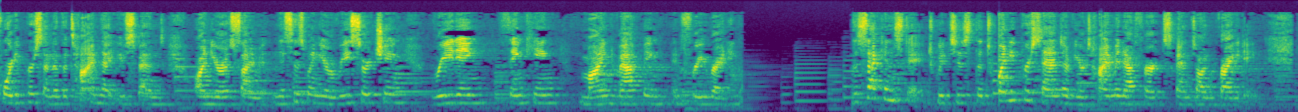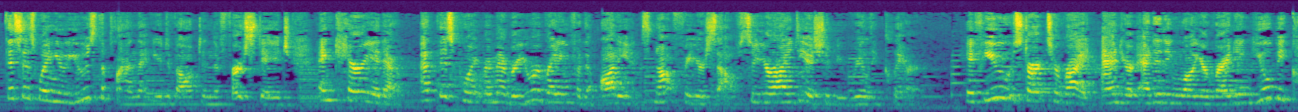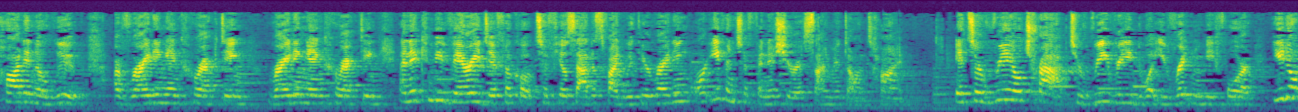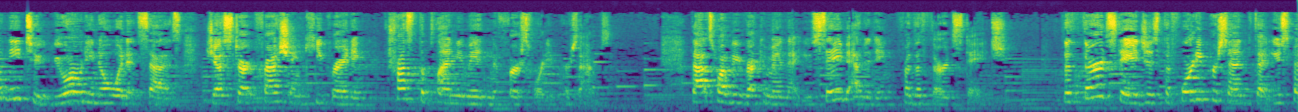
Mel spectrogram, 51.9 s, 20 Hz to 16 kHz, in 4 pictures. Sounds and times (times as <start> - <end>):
Speech: 0.0 - 7.5, 8.6 - 45.1, 45.8 - 51.9
Music: 0.0 - 51.9.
